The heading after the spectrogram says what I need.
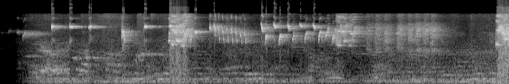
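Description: An Australasian bush lark sings a rapid, high, scratchy run of chirps, trills and buzzy notes that tumbles on without pause; a faint room echo is heard.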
